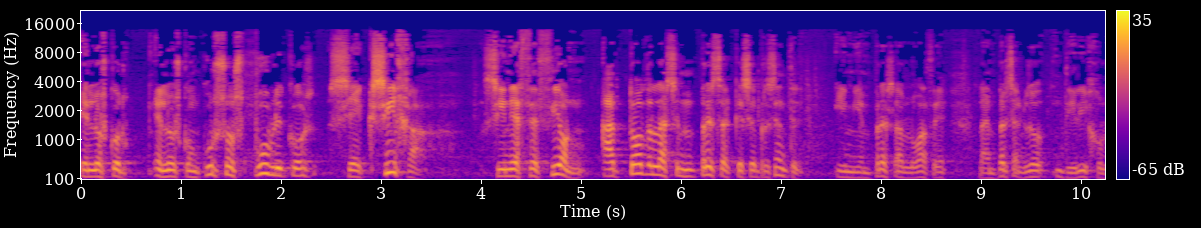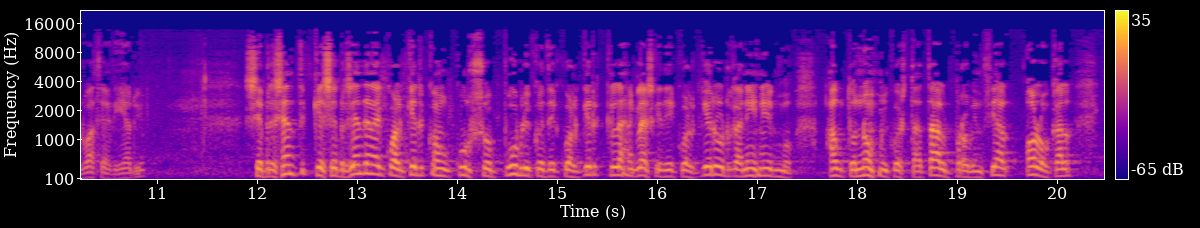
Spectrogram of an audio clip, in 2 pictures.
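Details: 69-year-old adult man with self-reported real stuttering, speaking spontaneously in person at a parliamentary commission; he says he takes longer to say things than to think them; stuttering.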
